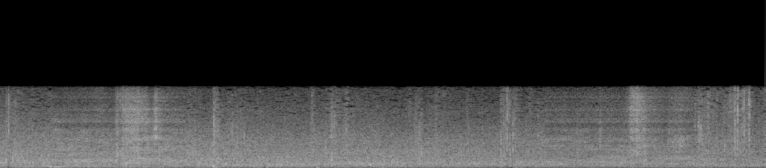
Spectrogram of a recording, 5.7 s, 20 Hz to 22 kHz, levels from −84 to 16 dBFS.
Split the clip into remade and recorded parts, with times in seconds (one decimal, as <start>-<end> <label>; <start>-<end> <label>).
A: 0.0-0.4 recorded; 0.4-1.4 remade; 1.4-4.1 recorded; 4.1-5.2 remade; 5.2-5.7 recorded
